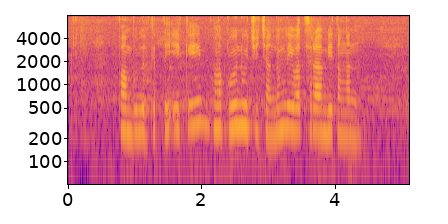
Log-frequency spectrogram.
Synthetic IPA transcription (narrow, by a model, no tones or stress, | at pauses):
fambulʊhɡ̥ə̤t̪ɪhikimələb̥ʊ̤nud̥ʒ̥ṳd̥ʒ̥a̤nd̪ʊŋliwət̪̚səɾambit̪əŋən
